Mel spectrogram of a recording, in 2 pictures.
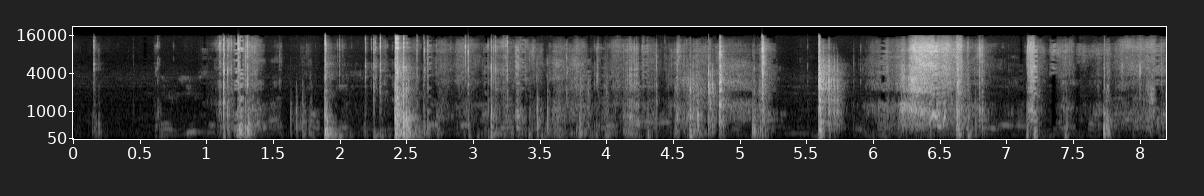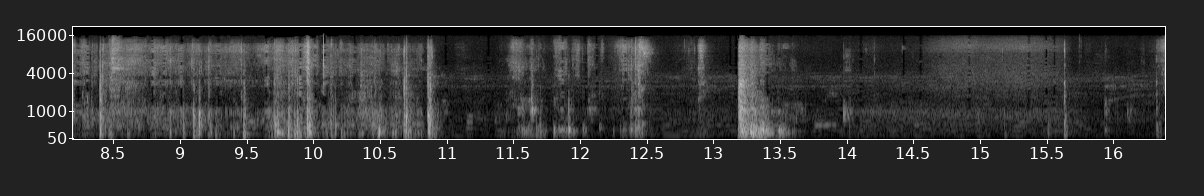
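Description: A cardboard shipping case being opened and unpacked: packing tape torn, flaps pulled back, and sealed hobby boxes slid out and stacked. It is a run of scrapes, rips and knocks that thins out after about eleven seconds.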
